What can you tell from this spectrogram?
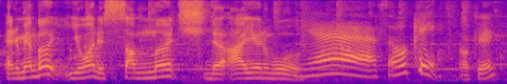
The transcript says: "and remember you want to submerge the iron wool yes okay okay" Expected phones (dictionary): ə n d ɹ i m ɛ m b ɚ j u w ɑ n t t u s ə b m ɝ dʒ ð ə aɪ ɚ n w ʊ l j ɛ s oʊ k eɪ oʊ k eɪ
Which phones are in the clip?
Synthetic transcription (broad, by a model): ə n ɹ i m ɛ m b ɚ j u w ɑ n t t u s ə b m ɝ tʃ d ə aɪ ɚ n w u l j ɛ s oʊ k eɪ oʊ k eɪ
